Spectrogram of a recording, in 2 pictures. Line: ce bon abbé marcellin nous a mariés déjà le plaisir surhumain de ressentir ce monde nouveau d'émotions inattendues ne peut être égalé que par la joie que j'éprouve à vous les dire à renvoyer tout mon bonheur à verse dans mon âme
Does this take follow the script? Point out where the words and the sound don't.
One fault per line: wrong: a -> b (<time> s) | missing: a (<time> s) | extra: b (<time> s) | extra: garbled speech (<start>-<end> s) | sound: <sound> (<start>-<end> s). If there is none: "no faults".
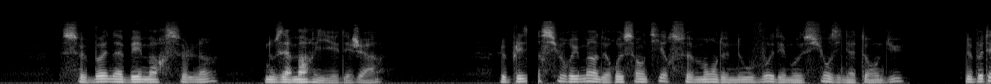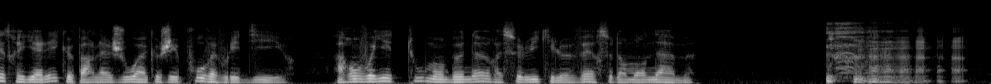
sound: dropout (5.3-5.4 s)
extra: celui qui le (15.0 s)
sound: laugh (18.2-19.6 s)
